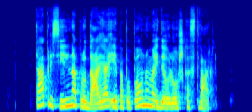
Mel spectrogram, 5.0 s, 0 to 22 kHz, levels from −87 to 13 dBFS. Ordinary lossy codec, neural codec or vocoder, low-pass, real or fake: none; vocoder, 44.1 kHz, 128 mel bands, Pupu-Vocoder; 19.8 kHz; fake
